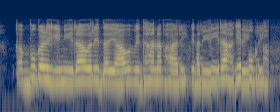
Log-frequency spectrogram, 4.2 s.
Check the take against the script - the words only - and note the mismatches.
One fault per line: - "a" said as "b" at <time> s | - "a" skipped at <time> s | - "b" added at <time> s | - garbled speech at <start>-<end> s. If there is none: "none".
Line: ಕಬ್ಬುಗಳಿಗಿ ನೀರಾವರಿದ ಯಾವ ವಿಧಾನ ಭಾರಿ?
- garbled speech at 2.9-4.1 s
